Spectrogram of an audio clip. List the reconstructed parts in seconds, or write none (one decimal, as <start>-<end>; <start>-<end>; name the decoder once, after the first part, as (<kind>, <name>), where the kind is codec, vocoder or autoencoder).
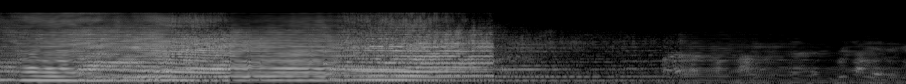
0.0-1.7 (vocoder, Vocos); 2.3-3.4; 6.8-9.1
